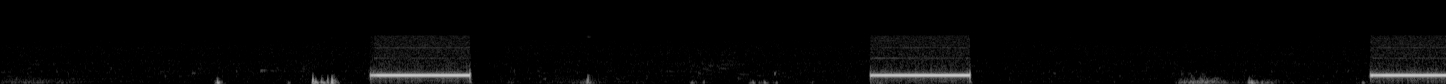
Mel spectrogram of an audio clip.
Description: Ringback tone (Europe, 425 Hz).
